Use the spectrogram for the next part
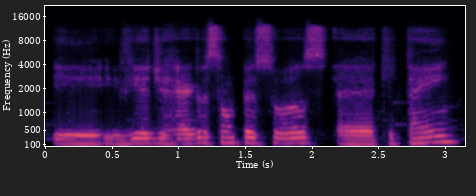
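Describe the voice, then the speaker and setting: A man with a Brazilian accent talking reflectively as a podcast co-host, measured and articulate, feeling for his words. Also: medium pitch, steady tone, darkish tone, dry recording, soft background music. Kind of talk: reflective conversational podcast talk.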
